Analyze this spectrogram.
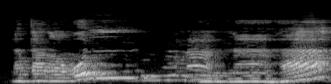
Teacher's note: jadi ditekan ya, didengungkan 3 harokat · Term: guna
